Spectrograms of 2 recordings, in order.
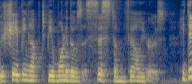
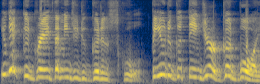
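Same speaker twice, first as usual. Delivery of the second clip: put-on elderly woman voice, firmly insistent, loud and high; 7 semitones higher, 7 dB louder than usual. A grandmother waving away her grandson's objection, insistent grandmother. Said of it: "and a glance up the steps to the front porch reveals his grandmother sitting in a deck chair. / Let an 82-year-old believe what she will. / and a glance up the steps to the front porch reveals his gra".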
